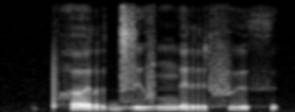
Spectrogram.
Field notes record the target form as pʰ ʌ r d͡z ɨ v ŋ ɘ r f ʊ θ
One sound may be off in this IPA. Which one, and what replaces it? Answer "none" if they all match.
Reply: ʊ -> ʉ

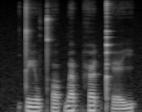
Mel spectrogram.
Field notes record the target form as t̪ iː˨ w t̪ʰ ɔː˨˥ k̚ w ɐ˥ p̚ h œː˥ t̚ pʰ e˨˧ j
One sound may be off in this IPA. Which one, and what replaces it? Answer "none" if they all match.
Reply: none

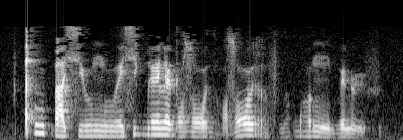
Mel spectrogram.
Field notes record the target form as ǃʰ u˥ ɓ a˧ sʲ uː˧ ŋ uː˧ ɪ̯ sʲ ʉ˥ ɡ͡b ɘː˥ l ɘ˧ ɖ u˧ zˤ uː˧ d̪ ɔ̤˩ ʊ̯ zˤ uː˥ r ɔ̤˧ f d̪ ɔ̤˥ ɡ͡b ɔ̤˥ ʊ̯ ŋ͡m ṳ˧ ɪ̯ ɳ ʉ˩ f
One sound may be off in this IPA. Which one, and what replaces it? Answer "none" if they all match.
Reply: none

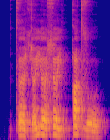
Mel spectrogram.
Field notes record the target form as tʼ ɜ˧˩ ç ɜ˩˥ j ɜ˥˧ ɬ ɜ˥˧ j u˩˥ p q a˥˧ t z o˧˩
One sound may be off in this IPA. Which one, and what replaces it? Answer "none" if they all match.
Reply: none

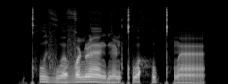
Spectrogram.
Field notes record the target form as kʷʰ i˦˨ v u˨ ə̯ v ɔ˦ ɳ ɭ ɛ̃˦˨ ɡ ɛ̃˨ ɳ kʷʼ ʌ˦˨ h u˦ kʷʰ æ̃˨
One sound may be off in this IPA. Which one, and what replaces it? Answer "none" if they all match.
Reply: none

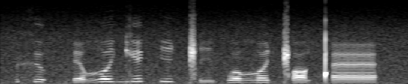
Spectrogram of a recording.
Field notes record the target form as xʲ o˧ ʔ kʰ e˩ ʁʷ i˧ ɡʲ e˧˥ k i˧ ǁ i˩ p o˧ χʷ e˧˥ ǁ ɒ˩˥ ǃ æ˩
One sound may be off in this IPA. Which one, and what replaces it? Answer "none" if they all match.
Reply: χʷ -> ʁʷ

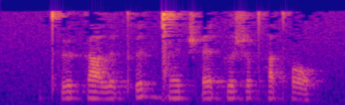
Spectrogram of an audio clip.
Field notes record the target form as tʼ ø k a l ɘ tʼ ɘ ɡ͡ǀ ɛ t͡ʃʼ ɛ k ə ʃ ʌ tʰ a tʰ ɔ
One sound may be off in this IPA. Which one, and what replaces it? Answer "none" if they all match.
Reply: none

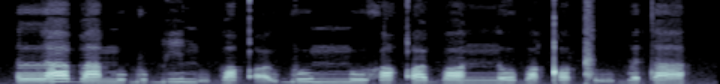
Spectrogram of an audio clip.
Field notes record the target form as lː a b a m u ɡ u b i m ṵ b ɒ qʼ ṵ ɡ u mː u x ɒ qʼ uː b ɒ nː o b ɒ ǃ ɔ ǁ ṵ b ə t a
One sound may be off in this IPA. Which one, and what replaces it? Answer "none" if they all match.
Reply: uː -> u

